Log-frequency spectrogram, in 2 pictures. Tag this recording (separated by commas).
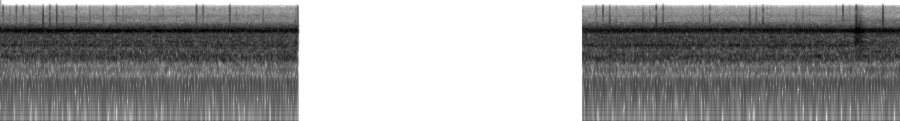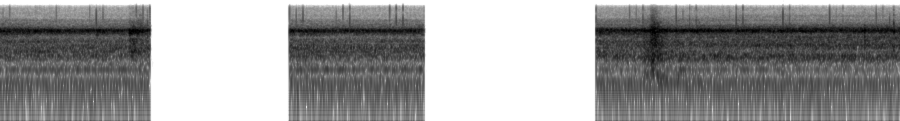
Vehicle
